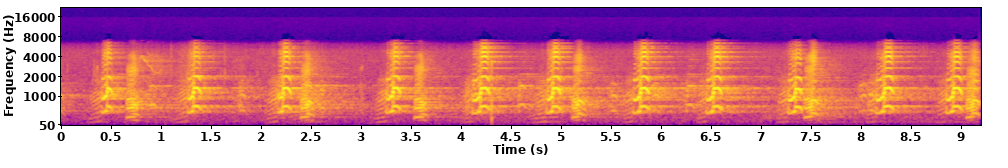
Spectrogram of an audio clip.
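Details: Trumpeter swans on Dixon Lake, Itasca County, Minnesota, give deep, brassy, horn-like honks about once a second, sometimes overlapping as if from more than one bird.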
